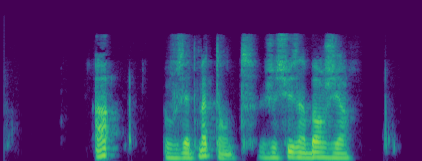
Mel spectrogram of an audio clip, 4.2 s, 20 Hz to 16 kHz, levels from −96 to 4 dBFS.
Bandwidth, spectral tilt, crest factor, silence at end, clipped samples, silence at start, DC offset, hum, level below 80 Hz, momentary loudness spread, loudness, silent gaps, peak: 7.4 kHz; -6.5 dB/octave; 20 dB; 0.35 s; under 0.1%; 0.95 s; under 0.1%; none; -48 dBFS; 12 LU; -21 LUFS; 1.56-1.62 s; -2 dBFS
